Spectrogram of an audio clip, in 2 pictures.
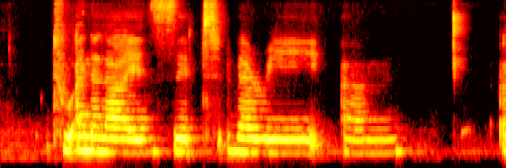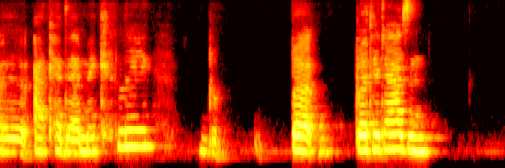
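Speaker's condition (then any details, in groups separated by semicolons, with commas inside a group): Covert stuttering; gradual onset in puberty, worse end of high school, father stuttered, therapy exercises unhelpful; early in accepting stutter, trying to be less covert; hid stutter with techniques in German, French, not in English, grew silent from fear; repeated sounds, repeated words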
